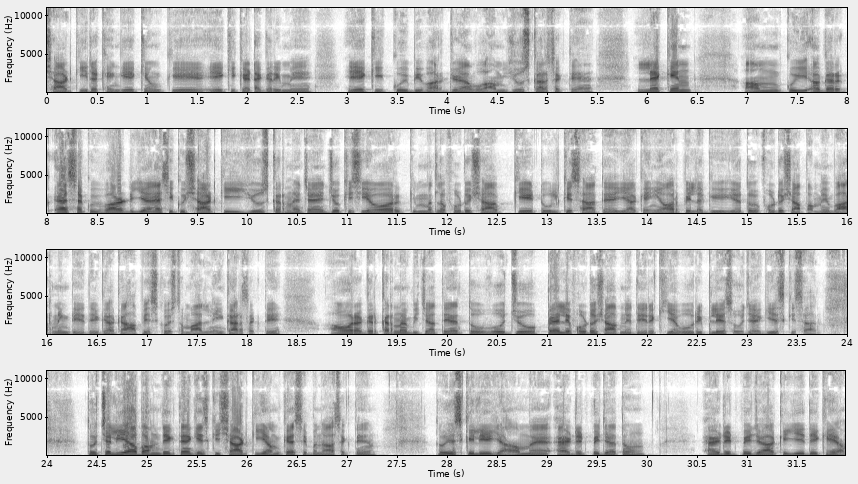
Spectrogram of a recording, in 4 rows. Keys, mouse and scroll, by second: 12.2 click, 26.4-27.0 drag.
